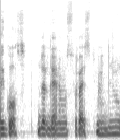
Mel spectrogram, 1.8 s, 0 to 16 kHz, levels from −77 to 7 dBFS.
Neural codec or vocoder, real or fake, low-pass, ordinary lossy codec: codec, 44.1 kHz, 7.8 kbps, Pupu-Codec; fake; 14.4 kHz; Opus, 32 kbps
